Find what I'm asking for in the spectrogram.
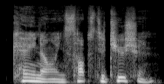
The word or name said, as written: canine substitution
